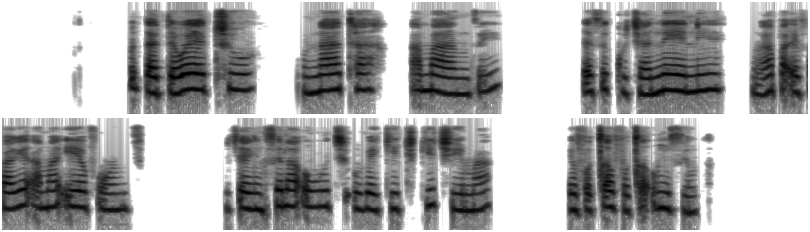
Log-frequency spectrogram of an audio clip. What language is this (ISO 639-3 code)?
nde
